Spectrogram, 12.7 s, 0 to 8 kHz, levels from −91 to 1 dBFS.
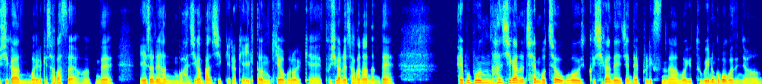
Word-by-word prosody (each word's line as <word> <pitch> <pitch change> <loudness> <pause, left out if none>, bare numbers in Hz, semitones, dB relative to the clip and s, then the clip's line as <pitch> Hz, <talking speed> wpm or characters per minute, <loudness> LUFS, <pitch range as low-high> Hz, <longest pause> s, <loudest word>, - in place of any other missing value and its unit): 시간 125 0 +2
뭐 - - 0
이렇게 110 +2 -1
잡았어요. 105 -7 0
어 95 0 -7
근데 105 +1 0 0.5
예전에 135 +7 +3
한 105 -5 -1
뭐 85 -1 -4
1 100 - -5
시간 105 +1 0
반씩 90 0 -3
이렇게 - - -4
읽던 100 -2 -1
기억으로 110 +1 +1
이렇게 - - -6
2 - - -10
시간을 105 -2 +2
잡아 110 +4 0
놨는데 90 +1 -1 1.0
대부분 180 - +2
1 155 +3 +1
시간을 165 0 +3
채 165 - +1
못 125 -5 +1
채우고 130 -4 +3
그 - - -7
시간에 135 -1 +2
이제 100 -3 -3
넷플릭스나 105 +1 -2
뭐 95 -3 0
유튜브 115 +4 -2
이런 145 +6 +3
거 180 - +1
보거든요. 95 - 0
115 Hz, 355 characters per minute, -26 LUFS, 100-135 Hz, 1.0 s, 예전에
